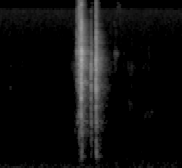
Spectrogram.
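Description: A rifle fires two sharp shots close by.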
